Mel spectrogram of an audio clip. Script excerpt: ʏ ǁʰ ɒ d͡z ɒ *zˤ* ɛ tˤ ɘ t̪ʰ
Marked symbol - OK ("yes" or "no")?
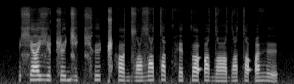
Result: yes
